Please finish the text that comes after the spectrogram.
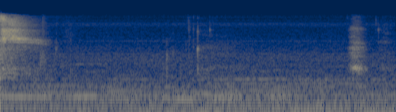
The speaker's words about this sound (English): Can you hear the bus? The bus waiting for kids dropping the hydraulic brakes.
